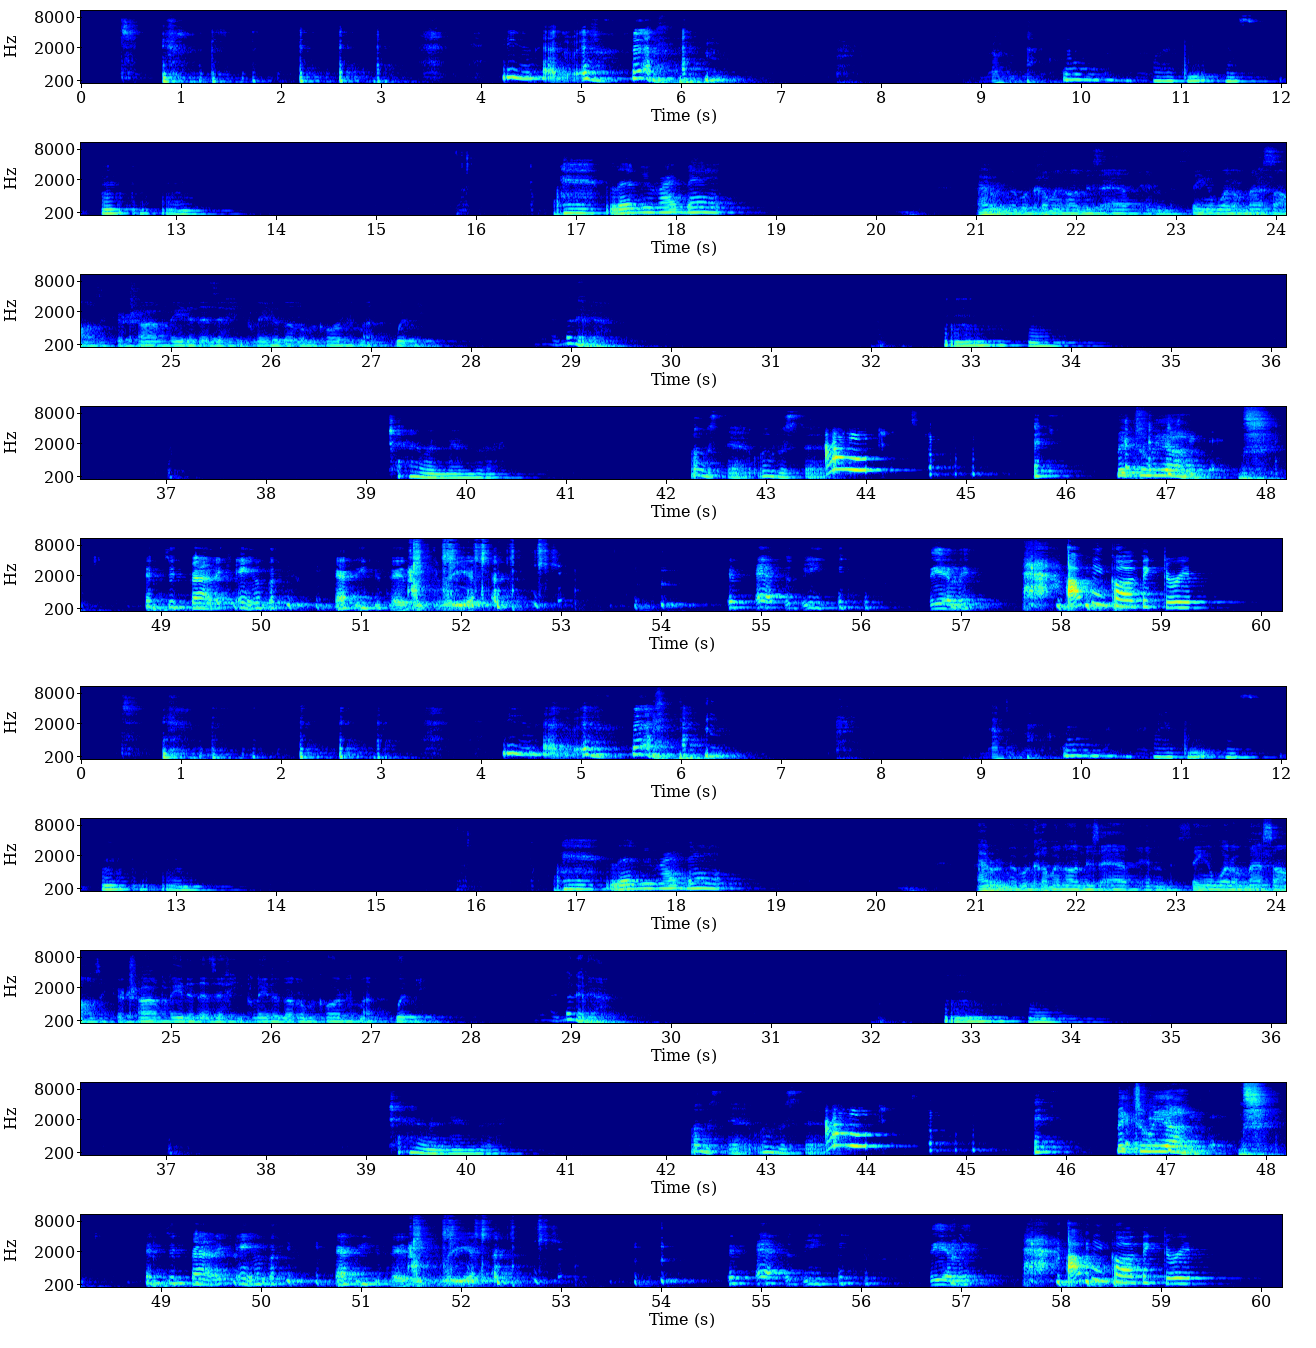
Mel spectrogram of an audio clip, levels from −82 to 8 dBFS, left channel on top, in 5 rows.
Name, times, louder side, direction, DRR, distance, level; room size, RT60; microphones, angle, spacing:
voice 1, 0.4-1.4 3.4-3.6 4.2-5.7 9.4-9.5 9.8-11.6 12.2-13.2 16.8-18.4 32.7-34.0 39.2-40.3 42.2-43.6 45.7-45.8 48.8-50.1 50.7-52.1 54.7-55.6 56.7-57.1, left 2 dB, 75° left, 3 dB, 1.1 m, -42 dB
voice 2, 9.1-9.5 21.0-27.5 28.8-29.4 46.5-47.2 47.7-48.1, right 2 dB, 55° right, 5 dB, 1.8 m, -41 dB
voice 3, 43.6-44.0 51.5-52.0 52.7-52.8 57.6-59.3, left 4 dB, 30° left, 11 dB, 0.8 m, -33 dB
10.5 x 7.1 x 7.3 m, 0.78 s
head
